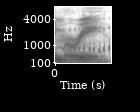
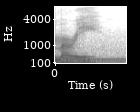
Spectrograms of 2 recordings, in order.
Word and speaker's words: Mari: see my sister Marie also with the way it's spelled it might be pronounced Mari but I don't care I'm going to keep calling her Marie omori you're okay oh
